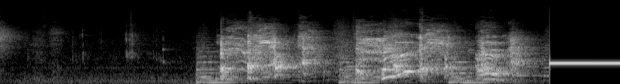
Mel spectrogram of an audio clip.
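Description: A quiet moment, then loud music with vocals over a regular low beat, cut off near the end by a steady, high test-tone beep of the kind played with a colour-bars screen.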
